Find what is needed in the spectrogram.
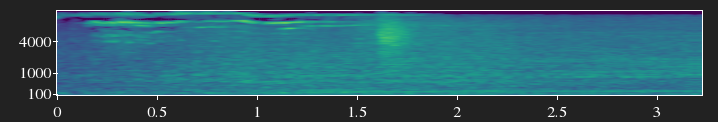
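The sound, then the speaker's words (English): A bus pulling up, its engine rumbling steadily throughout, with a brief hiss of air brakes partway through. “A bus pulls up, with Slimer at the wheel.”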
